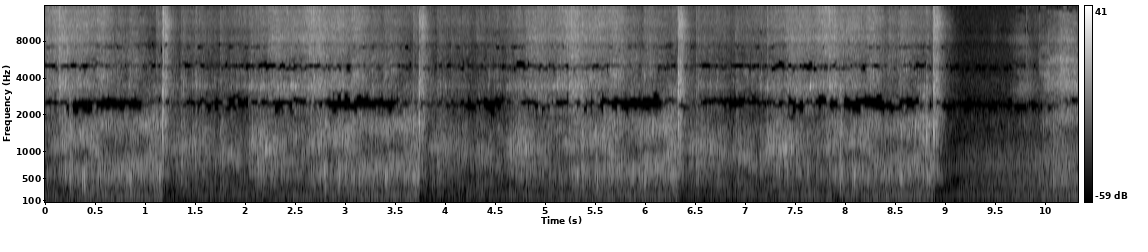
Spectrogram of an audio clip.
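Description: Toy slot car running on a plastic track, its small electric motor whirring and the car rattling along, with a sharp click about every two and a half seconds. It cuts off about nine seconds in.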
